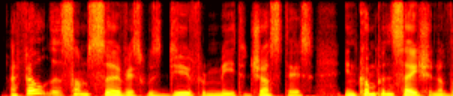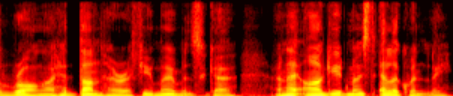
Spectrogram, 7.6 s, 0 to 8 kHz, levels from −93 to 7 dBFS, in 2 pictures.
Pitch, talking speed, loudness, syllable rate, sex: 125 Hz, 230 wpm, -21 LUFS, 6.2 syllables/s, male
